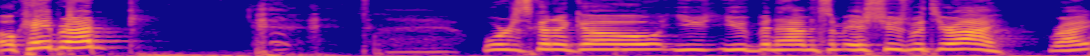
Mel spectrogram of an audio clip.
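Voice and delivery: patronizing teacher voice, high and loud. Retelling how a man talked to him beforehand, mock third-grade-teacher tone. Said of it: "he talks to you like he's teaching a third grade class".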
